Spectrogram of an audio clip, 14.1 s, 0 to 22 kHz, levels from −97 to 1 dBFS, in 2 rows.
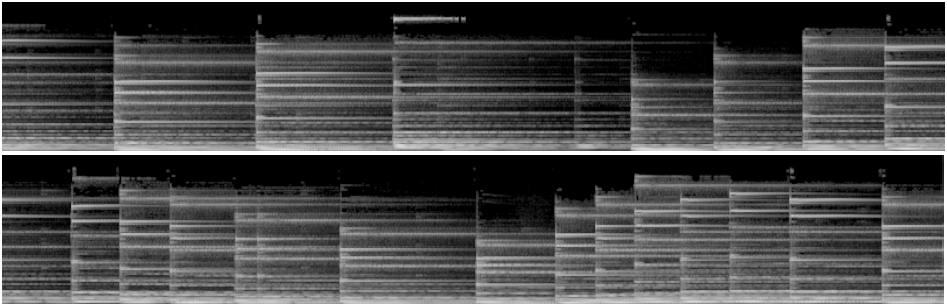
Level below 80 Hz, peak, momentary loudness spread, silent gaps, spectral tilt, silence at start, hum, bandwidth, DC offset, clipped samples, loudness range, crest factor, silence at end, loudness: -68 dBFS; -4 dBFS; 10 LU; none; -2 dB/octave; 0 s; none; over 20 kHz; under 0.1%; under 0.1%; 3 LU; 16 dB; 0 s; -21 LUFS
